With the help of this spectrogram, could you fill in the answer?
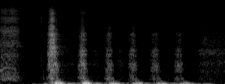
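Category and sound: human body sound, panting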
